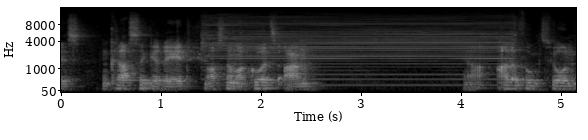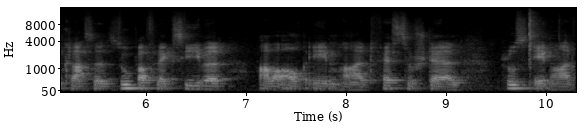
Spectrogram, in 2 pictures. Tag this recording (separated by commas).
electric shaver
